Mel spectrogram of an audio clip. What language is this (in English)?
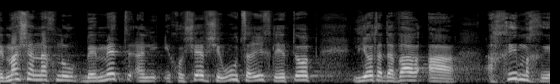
Hebrew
